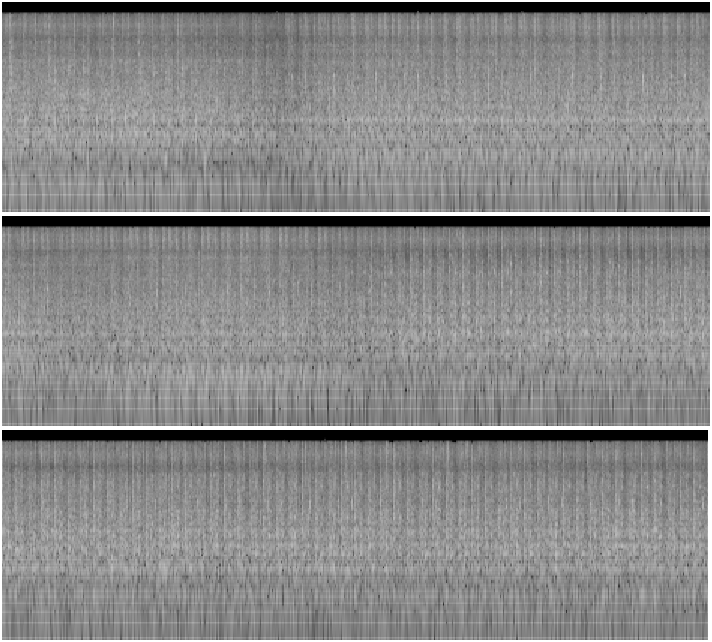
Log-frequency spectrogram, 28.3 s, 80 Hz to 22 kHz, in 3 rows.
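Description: Vintage stationary engines running, one after another, each with a fast, even beat. The sound changes about 4 s in and again between about 10 and 14 s in, as a different engine takes over.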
